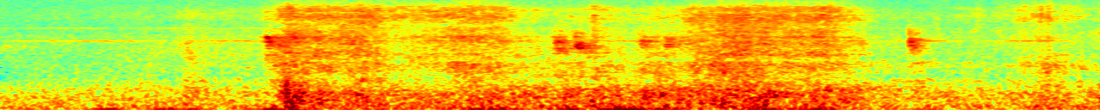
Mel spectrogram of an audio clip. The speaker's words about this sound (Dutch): En luister maar naar het ruisen van de zee.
